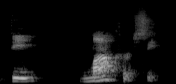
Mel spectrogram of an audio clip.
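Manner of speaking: Democracy split after De, MOC stressed; word stress demo. Shown as a demonstration. English teacher showing students where stress falls, stressing MOC. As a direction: pause after "De", then hit MOC in "Democracy". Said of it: "重音放在哪里".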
